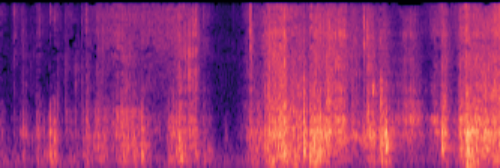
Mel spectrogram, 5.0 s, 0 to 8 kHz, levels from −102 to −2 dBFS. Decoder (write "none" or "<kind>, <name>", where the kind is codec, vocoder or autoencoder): none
